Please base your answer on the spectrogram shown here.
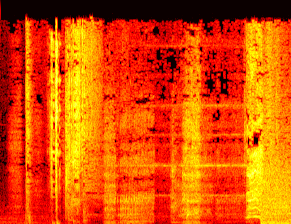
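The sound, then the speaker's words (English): Wolves snarl and roar during a chase through a corridor. The growling is harsh and continuous, with a few sharp louder snarls, and it ends in a sustained, rough roar. “The wolves chase him.”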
